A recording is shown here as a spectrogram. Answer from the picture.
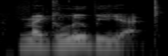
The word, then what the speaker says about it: Maglubiet: You really gotta get out every fucking syllable. – Yeah. Ma? – Ma? Gloob? – Gloob? E? – Yet. No, yet. – Yet. Yeti? – Maglubiet.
